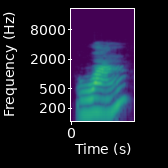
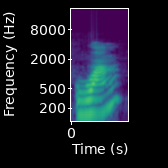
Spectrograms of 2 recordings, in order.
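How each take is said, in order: First: The pitch rises gradually across the syllable. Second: The same.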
